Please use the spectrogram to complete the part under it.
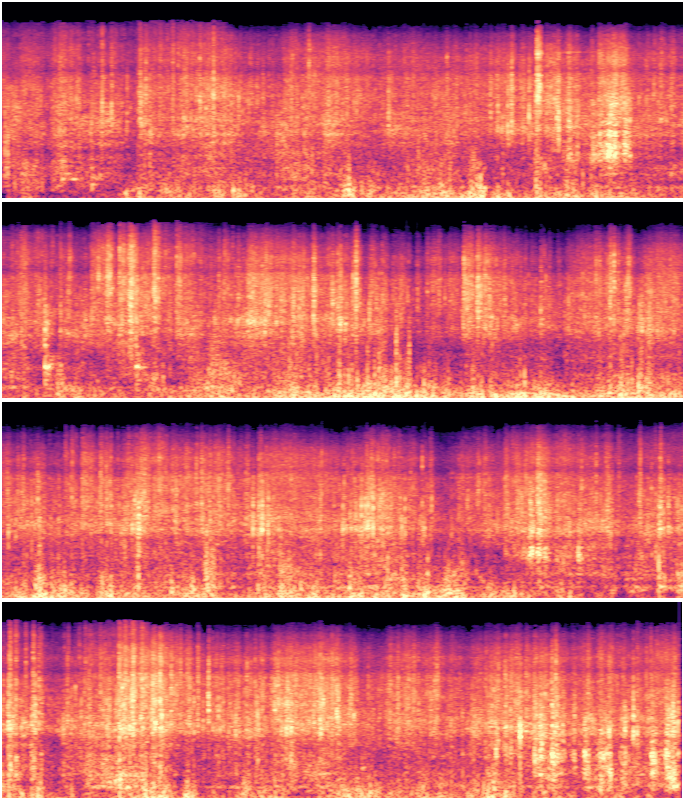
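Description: Bicycle tyres roll and crunch over a rough dirt trail.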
